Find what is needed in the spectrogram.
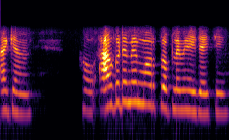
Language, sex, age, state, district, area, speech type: Odia, female, 18-30, Odisha, Kandhamal, rural, conversation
